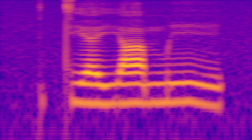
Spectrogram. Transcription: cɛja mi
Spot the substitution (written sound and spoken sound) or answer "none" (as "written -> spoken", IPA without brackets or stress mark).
c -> tʲ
